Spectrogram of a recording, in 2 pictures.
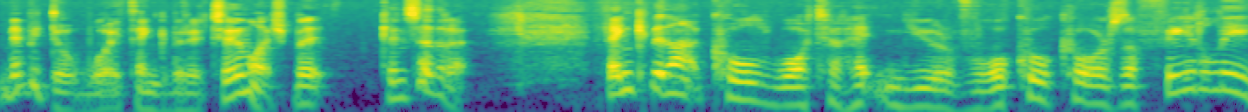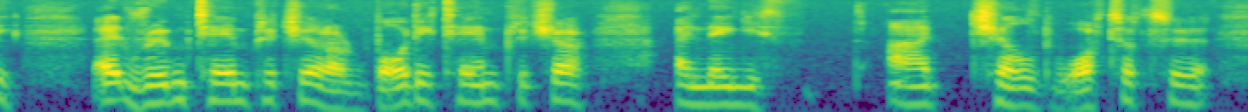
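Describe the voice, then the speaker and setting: With a Scottish accent, a man speaks at a moderate pace in a fairly high, dark, mellow voice full of very wide pitch swings. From Scotland. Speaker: sales and customer service trainer. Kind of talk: online training lesson.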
